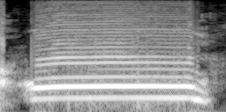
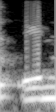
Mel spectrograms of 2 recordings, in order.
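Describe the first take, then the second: First: ओम with the ओ drawn out three times long; prolonged vowel. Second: Said in the usual way. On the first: Shown as a demonstration. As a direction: stretch the ओ in ओम, slow and louder. (ओम में ओ को तिगुना खींचकर बोलें) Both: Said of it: "अब हमें इसे खींचना होगा".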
